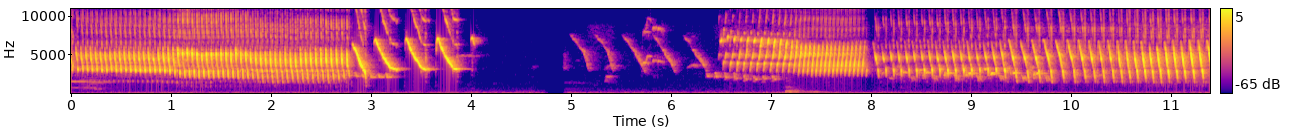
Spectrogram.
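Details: Spanish Timbrado canary singing: a long, dense high trill, then a run of quick descending chirps, a short pause with soft scattered notes, and two more fast, steady rolling trills held several seconds each.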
